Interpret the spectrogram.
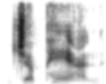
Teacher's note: It's not Japan, which is what it might look like, but it's Japan. And you can tell it stresses on the pan part of it.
